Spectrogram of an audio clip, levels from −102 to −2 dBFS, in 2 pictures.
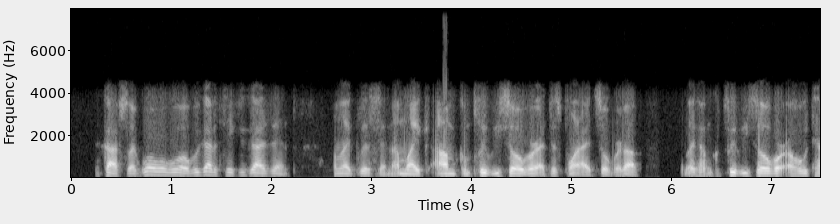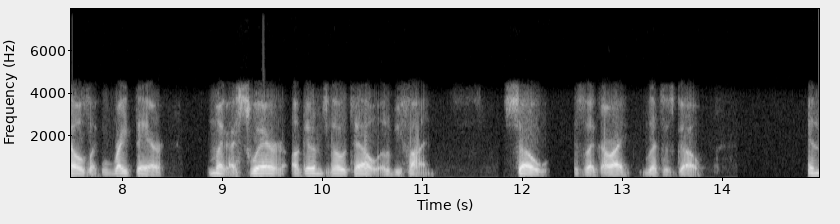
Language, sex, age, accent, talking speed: English, male, 40-59, American, 240 wpm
